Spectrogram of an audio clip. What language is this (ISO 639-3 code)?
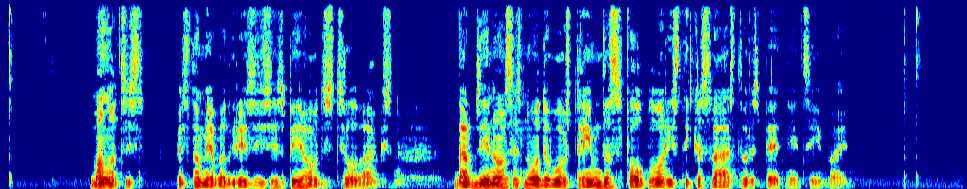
lav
